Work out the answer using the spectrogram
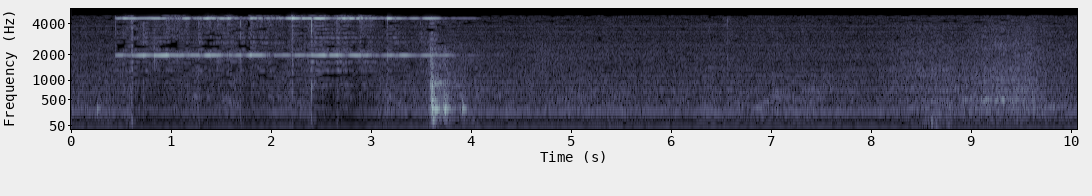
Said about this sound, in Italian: Sì, perché questo campanello non si sente tanto.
